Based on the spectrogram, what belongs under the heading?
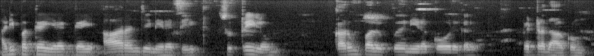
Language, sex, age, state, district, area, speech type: Tamil, male, 18-30, Tamil Nadu, Tiruppur, urban, read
